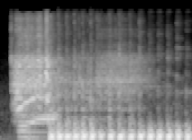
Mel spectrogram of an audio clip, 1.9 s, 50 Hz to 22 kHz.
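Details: RPS 150cc sport ATV, non-running, with starting fluid, full throttle and choking to pull fuel through a carburetor with suspected buildup: it catches and revs briefly, then slows to uneven chuffing and dies.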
